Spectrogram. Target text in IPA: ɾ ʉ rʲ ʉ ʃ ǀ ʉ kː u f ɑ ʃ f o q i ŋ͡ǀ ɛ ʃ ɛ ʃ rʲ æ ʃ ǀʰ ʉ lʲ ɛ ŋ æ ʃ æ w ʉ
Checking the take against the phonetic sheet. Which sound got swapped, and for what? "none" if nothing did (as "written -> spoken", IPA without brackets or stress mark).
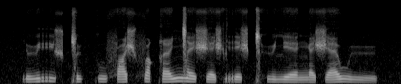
none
